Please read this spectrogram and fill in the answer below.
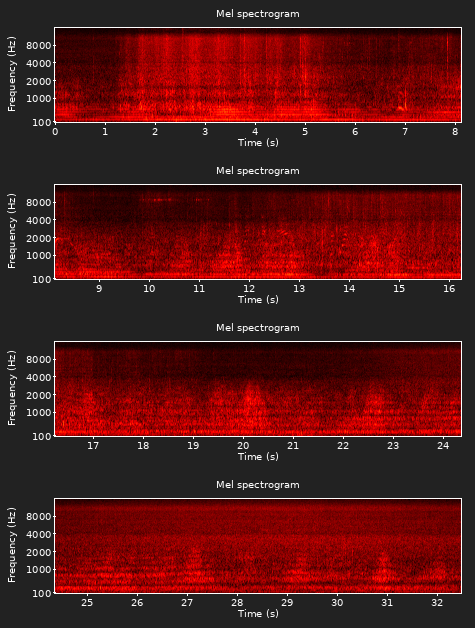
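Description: A young German shepherd splashing and wading through a shallow river as it fetches a stick. The splashing is loudest in the first few seconds, and a steady engine drone runs under it, fading out about halfway.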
